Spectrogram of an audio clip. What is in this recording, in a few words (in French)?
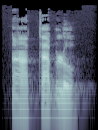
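"tableau", French; afrikalan; lecture fr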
